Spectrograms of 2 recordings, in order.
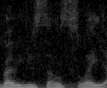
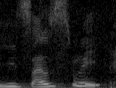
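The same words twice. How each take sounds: First: Said in the usual way. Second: Slow, lingering "You so sweet" with "sweet" stretched; drawn-out sweet talk. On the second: Retold or imitated. Husband answering "how sweet", slow and lingering. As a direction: savor each word like a lover. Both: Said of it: "He said".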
